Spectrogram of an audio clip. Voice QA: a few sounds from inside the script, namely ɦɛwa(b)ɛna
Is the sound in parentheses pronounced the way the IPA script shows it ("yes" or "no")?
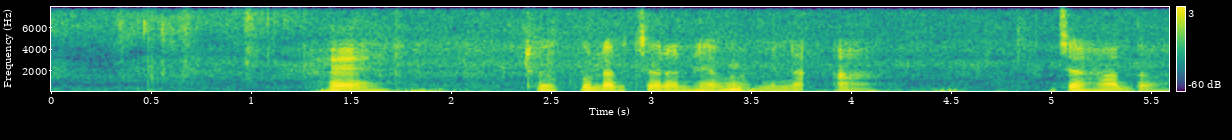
no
